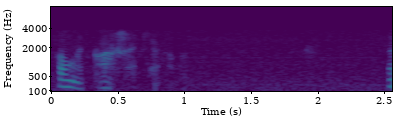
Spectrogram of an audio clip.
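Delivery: fast breathless whisper of disbelief; a hushed, rapid gasp of shock; stunned whisper. Retold or imitated. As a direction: rush it out under your breath, amazed. Shocked at the Lord's words.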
